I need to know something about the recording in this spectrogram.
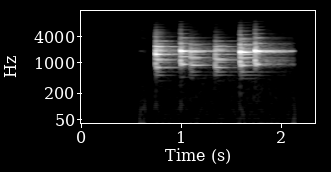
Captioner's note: chime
